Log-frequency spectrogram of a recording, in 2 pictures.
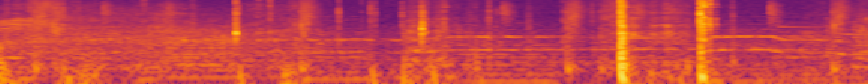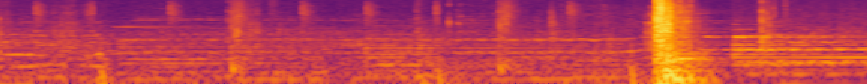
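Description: Background music over a car trunk being used. Two sharp knocks come a few seconds in as things are handled, and the trunk lid is slammed shut just before the end, the loudest sound.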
